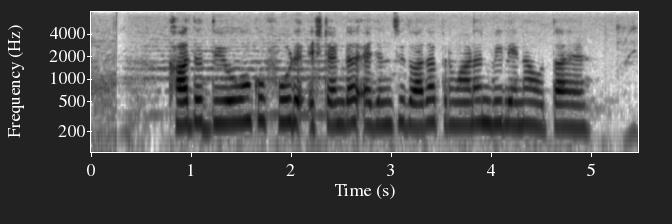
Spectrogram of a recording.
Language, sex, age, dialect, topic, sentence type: Hindi, female, 18-24, Kanauji Braj Bhasha, agriculture, statement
